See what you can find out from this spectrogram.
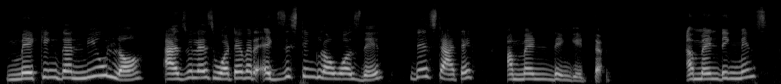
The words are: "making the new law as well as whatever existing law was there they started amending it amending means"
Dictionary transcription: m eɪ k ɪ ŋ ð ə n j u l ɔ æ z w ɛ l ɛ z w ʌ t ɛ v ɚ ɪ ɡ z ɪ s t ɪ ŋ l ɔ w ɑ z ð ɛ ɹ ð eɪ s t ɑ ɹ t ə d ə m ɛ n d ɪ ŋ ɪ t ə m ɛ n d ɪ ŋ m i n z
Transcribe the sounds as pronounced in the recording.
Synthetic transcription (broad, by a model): m eɪ k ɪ ŋ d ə n j u l ɔ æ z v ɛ l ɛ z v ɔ t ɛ v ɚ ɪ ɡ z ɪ s t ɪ ŋ l ɔ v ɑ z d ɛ ɹ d eɪ s t ɑ ɹ t ə d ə m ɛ n d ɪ ŋ ɪ t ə m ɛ n d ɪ ŋ m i n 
